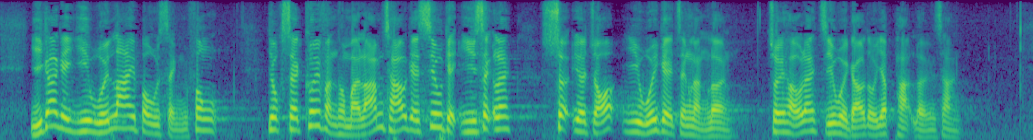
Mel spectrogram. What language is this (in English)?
Cantonese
